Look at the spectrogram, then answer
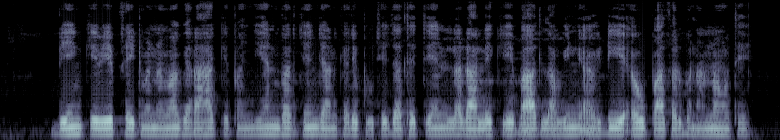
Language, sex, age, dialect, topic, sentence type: Chhattisgarhi, male, 18-24, Western/Budati/Khatahi, banking, statement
